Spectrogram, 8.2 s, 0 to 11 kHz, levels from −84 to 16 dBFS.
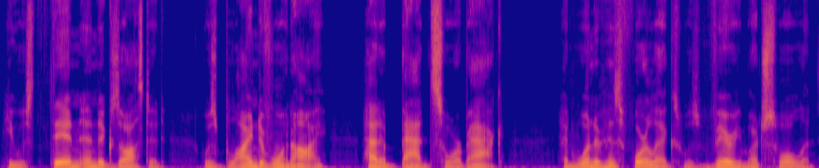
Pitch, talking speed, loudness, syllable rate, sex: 110 Hz, 175 wpm, -19 LUFS, 4.7 syllables/s, female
